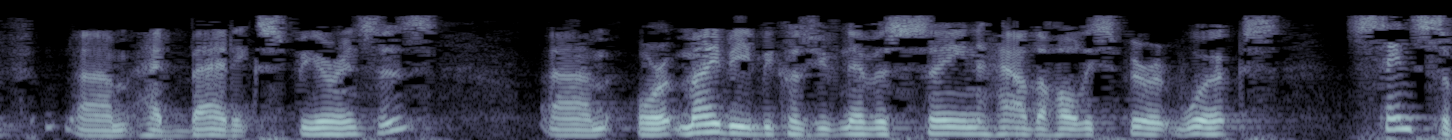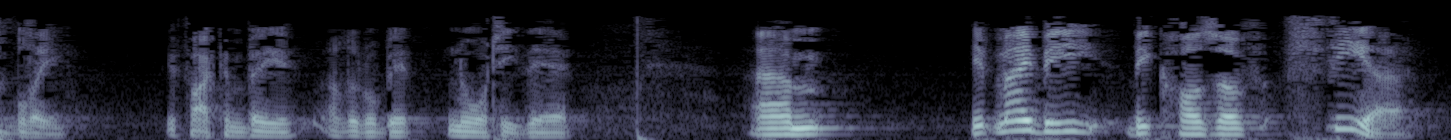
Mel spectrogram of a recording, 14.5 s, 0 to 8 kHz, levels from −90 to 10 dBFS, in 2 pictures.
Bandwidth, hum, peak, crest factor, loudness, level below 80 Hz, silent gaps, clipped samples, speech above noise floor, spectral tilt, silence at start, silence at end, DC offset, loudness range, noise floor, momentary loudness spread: 5.8 kHz; none; -4 dBFS; 18 dB; -23 LUFS; -50 dBFS; none; under 0.1%; 38 dB; -10.5 dB/octave; 0 s; 0.2 s; under 0.1%; 7 LU; -61 dBFS; 13 LU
